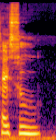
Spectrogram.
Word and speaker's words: Jesus: He has repeatedly corrected them, said that his name is Jesus. It's pronounced Jesus.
